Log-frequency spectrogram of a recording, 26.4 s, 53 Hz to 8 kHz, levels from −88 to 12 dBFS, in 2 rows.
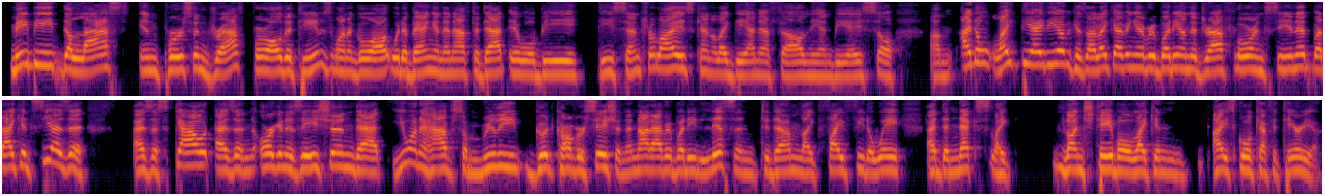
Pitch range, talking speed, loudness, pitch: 180-225 Hz, 215 wpm, -20 LUFS, 200 Hz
